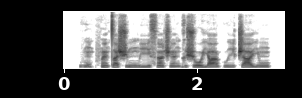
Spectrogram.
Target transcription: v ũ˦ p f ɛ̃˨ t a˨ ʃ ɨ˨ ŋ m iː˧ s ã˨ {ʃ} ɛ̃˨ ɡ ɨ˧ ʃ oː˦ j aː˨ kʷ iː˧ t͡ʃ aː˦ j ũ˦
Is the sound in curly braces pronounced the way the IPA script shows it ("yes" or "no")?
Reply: yes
